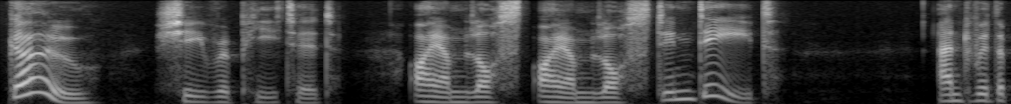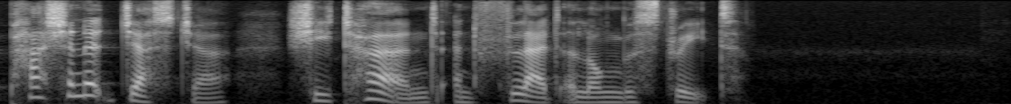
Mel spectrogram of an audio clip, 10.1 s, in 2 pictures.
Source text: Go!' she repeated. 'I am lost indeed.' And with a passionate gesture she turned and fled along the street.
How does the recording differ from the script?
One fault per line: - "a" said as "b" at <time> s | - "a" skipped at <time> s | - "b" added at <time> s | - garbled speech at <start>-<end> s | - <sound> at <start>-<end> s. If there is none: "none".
- "I am lost" added at 2.7 s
